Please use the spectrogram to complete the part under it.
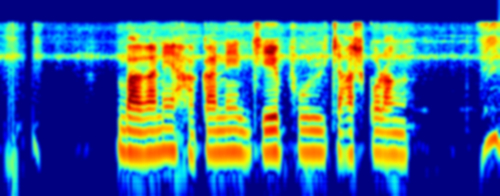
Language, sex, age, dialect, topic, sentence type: Bengali, male, 18-24, Rajbangshi, agriculture, statement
